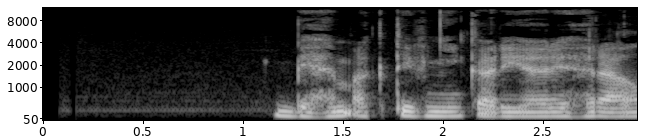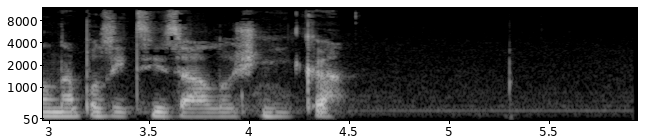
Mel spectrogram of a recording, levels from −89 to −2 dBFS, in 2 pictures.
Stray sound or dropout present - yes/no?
no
